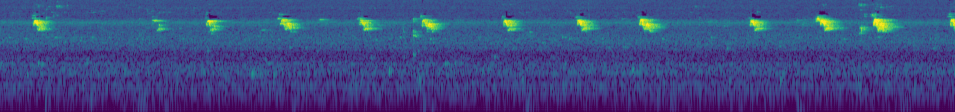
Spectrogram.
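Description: A bird chirping repeatedly in short high notes, about one or two a second and sometimes in quick pairs, faint over a low background hiss.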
